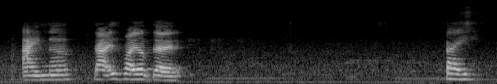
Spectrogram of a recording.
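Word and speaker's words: Ainur: I know that A-I is pronounced I, so Einar.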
